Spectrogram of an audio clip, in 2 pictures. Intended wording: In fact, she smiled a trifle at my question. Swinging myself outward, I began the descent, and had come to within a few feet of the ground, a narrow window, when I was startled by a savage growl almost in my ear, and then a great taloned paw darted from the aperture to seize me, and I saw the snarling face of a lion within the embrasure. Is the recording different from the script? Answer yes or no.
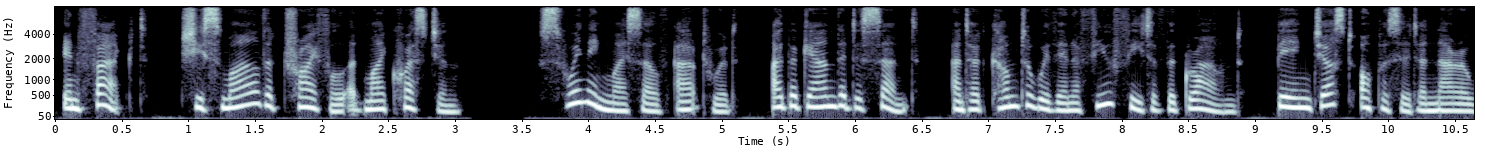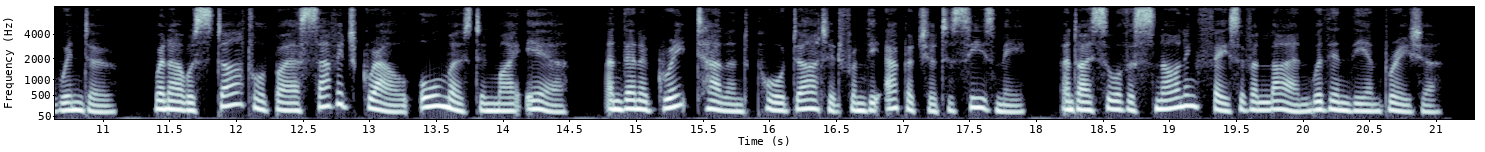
yes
